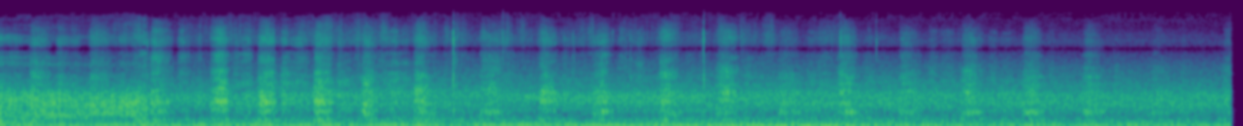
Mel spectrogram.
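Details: Labrador retriever puppy at a dog training and boarding kennels in the Worcestershire countryside, panting quickly and steadily during a game of fetch. Short breathy puffs come in an even rhythm over a low background rumble.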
